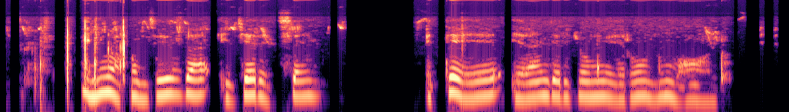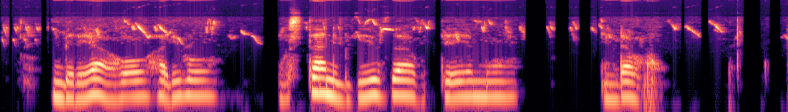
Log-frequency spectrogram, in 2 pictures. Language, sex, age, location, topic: Kinyarwanda, female, 18-24, Nyagatare, government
